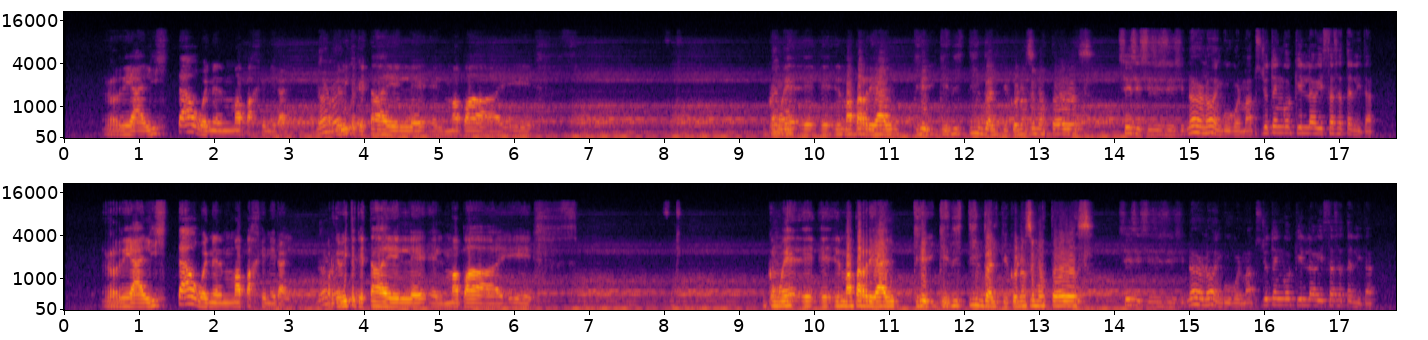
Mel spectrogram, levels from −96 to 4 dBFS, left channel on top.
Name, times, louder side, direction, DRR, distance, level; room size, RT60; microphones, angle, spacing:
voice 1, 0.5-3.0 3.5-6.4 8.1-8.2 9.4-13.7, right 5 dB, 80° right, 0.4 m, -26 dB
sound 1, 2.4-15.8, left 1 dB, 65° left, 1.0 m, -40 dB
voice 2, 3.4-4.0 9.4-9.7 14.1-17.4, left 2 dB, 35° left, 0.4 m, -33 dB
2.7 x 2.3 x 4.0 m
head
